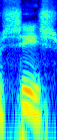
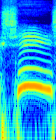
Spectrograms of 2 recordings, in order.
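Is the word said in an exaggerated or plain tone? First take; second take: plain; exaggerated. First: It is said in a plain, ordinary everyday tone. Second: It is said in an exaggerated, hyped slang tone. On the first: It is an everyday mild exclamation. "Normal ass tone" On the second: It is used as hyped slang. "your mom wouldn't be saying it like"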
